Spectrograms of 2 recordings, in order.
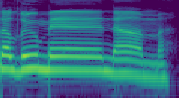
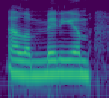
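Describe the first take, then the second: First: It is said with four syllables. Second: It is said with five syllables. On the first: The speaker calls it right. "There's no additional I" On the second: The speaker calls it wrong. "How does that even happen?"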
